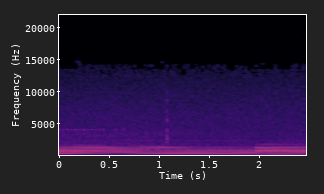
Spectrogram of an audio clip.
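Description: Grand piano: a chord held and slowly fading, part of a classical piano piece, with new notes struck right at the end.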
